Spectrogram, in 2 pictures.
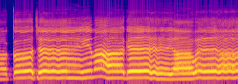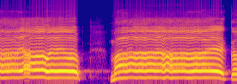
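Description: A man singing a chant unaccompanied, with long held notes. It comes in two phrases, with a short break about six seconds in.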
